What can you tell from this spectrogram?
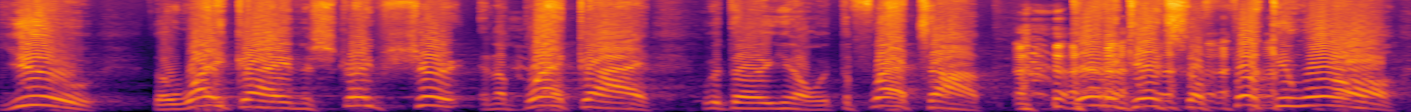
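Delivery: mock cop hollering at two kids; cop yelling. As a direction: yell it like a furious cop. Cops yelling again.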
